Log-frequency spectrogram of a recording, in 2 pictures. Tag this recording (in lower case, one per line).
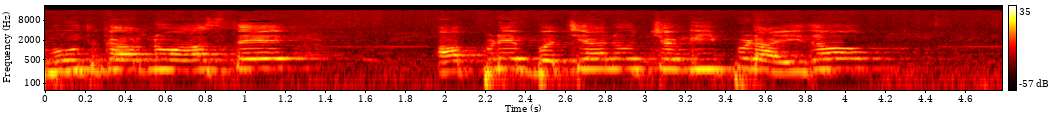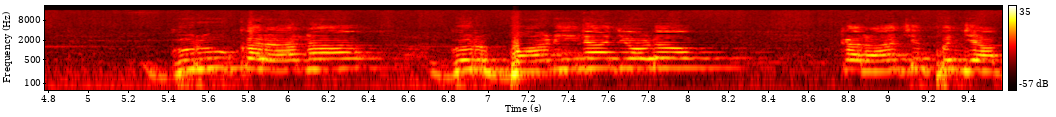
monologue
speech
man speaking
